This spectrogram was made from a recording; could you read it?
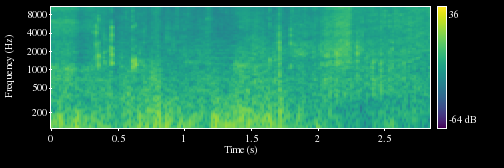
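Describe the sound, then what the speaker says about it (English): Steady wind buffets the microphone outdoors, with gusty low rumble and scattered faint clicks and rustles throughout. "It's windy out, huh?"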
